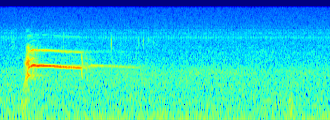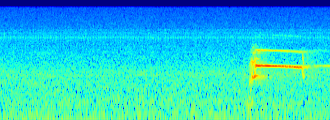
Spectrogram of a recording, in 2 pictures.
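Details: Coyote calling at dark: two bursts of high, sustained howling with a steady tone and harmonics, the first at the start lasting over a second and sliding down, the second near the end, quiet background between.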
